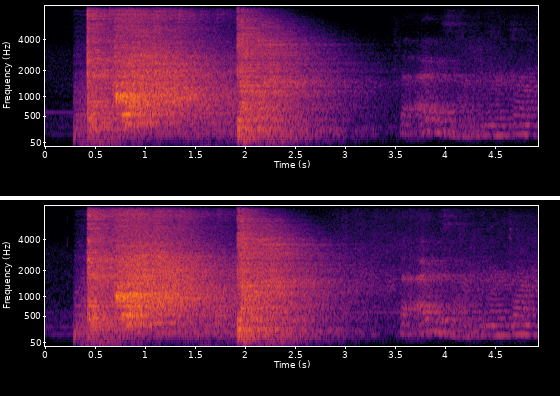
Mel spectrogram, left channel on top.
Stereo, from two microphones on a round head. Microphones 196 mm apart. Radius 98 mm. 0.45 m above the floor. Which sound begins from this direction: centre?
An explosion, at 1.9 s.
